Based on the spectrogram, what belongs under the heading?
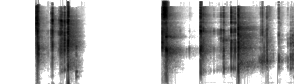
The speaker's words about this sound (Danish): Jeg fik simpelthen allerede lige det, jeg åbnede dåsen her, en fantastisk aroma, der bare sådan steg op til min næse.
